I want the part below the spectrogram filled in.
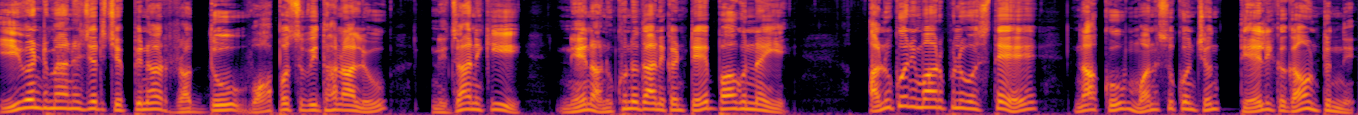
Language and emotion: Telugu, surprised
